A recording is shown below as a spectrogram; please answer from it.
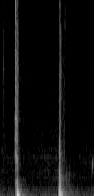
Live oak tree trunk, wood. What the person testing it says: i also can hear that it's hollow up underneath this area right here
